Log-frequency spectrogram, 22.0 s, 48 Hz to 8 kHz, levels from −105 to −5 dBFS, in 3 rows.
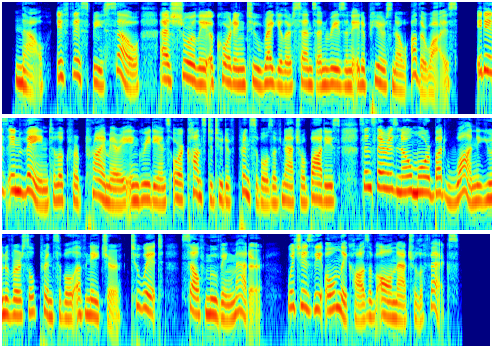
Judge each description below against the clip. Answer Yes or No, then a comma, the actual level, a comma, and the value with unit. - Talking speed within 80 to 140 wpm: No, average, 155 wpm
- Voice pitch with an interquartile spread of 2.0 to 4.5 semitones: No, wide, 5.6 semitones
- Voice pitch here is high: Yes, high, 195 Hz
